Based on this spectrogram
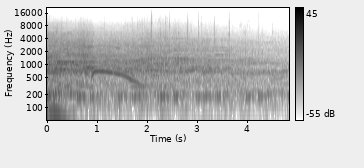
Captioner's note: crowd cheers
